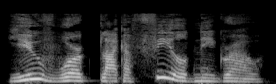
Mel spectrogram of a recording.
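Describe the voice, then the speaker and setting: A woman voicing a mocking, self-assured man in an audiobook story, blunt, deliberate and teasing. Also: deep voice, sing-song, breathy edge, no echo, clean studio sound, full character voice. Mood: scornful.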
